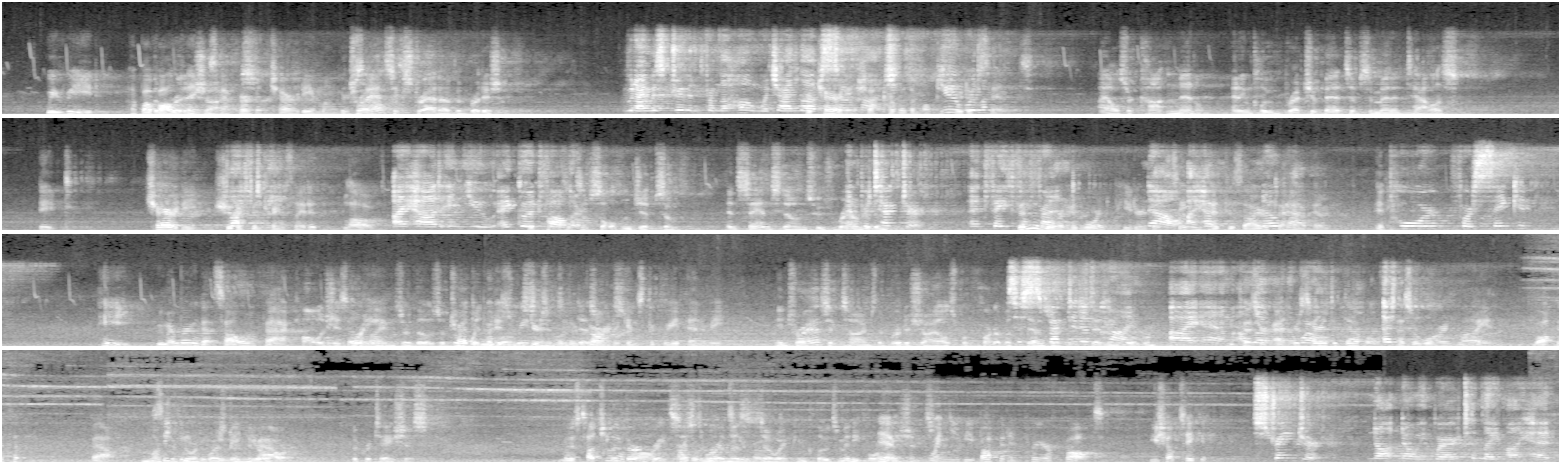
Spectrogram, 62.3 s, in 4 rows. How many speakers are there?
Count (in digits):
3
